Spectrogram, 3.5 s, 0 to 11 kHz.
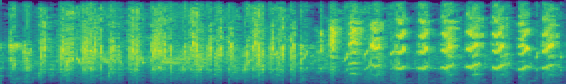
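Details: Swiftlet external sound, 2020 set: buzzy chirping chatter that turns into a rhythmic series of sharp twittering notes, several each second.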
